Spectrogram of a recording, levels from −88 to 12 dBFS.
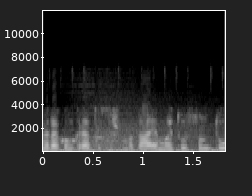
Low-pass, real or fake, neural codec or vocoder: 7.2 kHz; real; none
